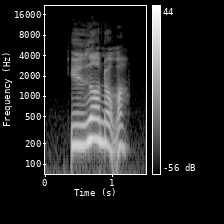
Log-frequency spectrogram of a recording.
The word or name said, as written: ydernummer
